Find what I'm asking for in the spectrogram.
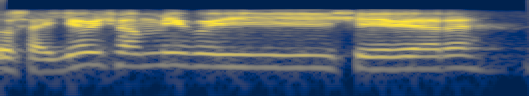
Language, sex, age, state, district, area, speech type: Dogri, male, 18-30, Jammu and Kashmir, Udhampur, rural, conversation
